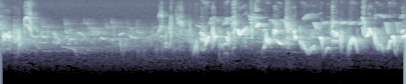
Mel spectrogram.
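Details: Garden Warbler (Sylvia borin) singing: a soft, quieter warble at first, then a louder, fast run of mixed slurred and chattering notes that continues to the end.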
